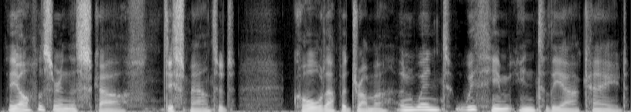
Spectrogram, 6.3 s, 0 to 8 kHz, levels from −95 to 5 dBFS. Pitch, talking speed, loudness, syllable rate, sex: 140 Hz, 160 wpm, -16 LUFS, 4.7 syllables/s, male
